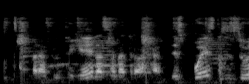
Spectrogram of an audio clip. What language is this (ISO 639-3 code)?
spa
